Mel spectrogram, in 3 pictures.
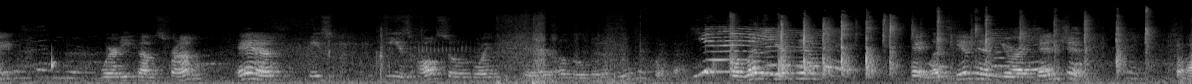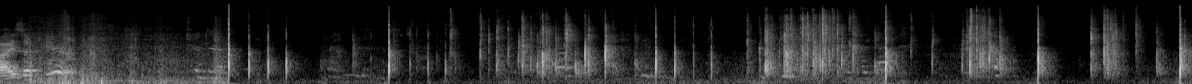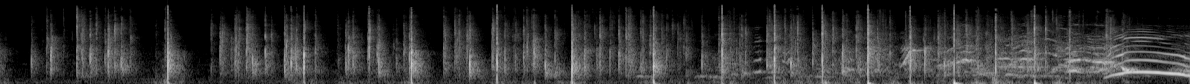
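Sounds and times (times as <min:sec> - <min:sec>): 
speech: 0:01.0 - 0:11.0, 0:11.8 - 0:12.9
children clapping in a round of applause: 0:07.2 - 0:11.6, 0:14.2 - 0:35.4.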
